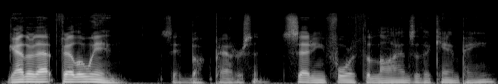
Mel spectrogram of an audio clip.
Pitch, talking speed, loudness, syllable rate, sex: 95 Hz, 170 wpm, -21 LUFS, 4.9 syllables/s, male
